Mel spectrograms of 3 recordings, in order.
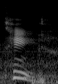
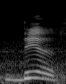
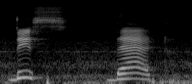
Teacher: टंग जो टिप है वो या तो आपके अपर टीथ को या टीथ के बिल्कुल पीछे आपके एल्व्यूलर रिज को टच करती है। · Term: डेंटल साउंड्स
